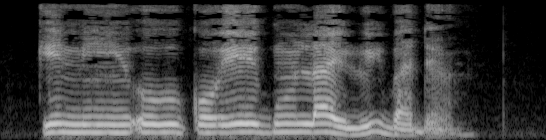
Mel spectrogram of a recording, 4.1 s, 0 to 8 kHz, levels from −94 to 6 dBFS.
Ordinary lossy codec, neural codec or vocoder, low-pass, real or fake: MP3, 32 kbps; vocoder, 22.05 kHz, 80 mel bands, WaveNeXt; 7.2 kHz; fake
